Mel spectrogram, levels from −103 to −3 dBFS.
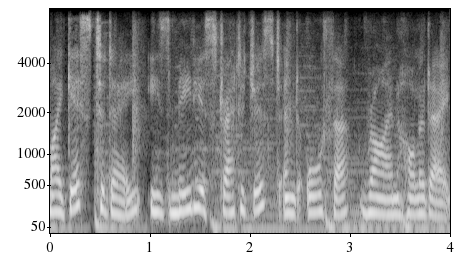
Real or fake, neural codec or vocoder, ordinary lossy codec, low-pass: real; none; Opus, 32 kbps; 7.2 kHz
